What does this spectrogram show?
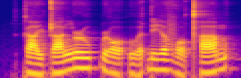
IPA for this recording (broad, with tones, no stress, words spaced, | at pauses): ka˨˩jʈa˧˥ŋ ɹu˦˥p̚ɹɔ˨˩ʔu˨˩˦ə̯ ɗi˧ə̯vɔ˨˩˨t̪ʰa˧˥m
